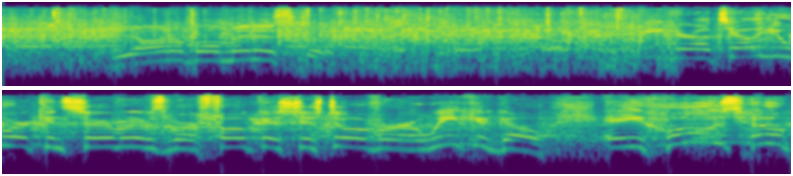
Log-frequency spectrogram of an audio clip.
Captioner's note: some Applause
